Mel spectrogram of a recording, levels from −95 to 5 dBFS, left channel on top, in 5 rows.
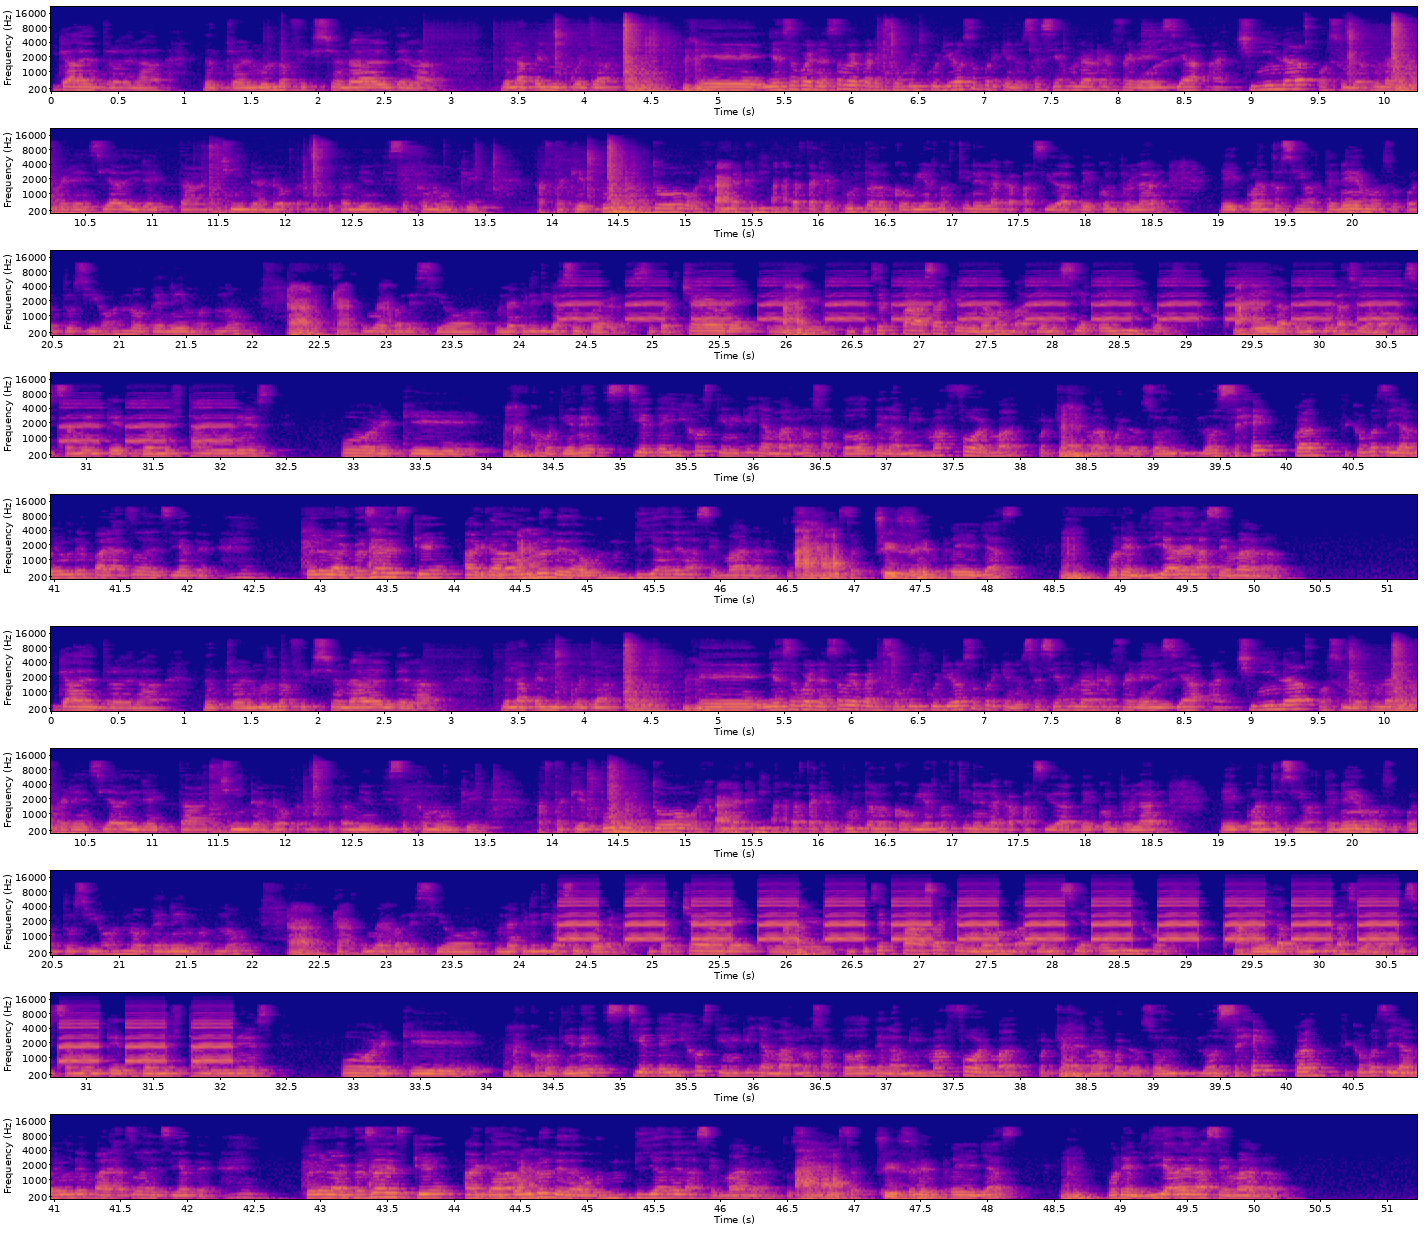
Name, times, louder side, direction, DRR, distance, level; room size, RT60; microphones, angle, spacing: voice 1, 0.0-2.9 3.4-4.3 4.8-22.3 22.6-28.9 29.5-32.4 32.9-42.6 42.9-47.0 47.4-48.2 48.9-50.2, right 1 dB, ahead, -1 dB, 0.4 m, -36 dB
sound 1, 1.7-1.9 3.8-5.3 6.2-6.4 8.2-8.3 9.3-9.4 9.7-12.3 13.0-13.1 13.6-13.7 14.3-16.1, left 1 dB, 40° left, 0.7 m, -31 dB
voice 2, 22.2-23.1 26.0-26.2 29.3-29.6 34.1-34.3 38.3-38.5 44.3-44.7 46.5-46.9 47.2-47.5 48.5-48.8, left 2 dB, 75° left, 6 dB, 0.8 m, -33 dB
Alarm, 24.3-32.1, right 8 dB, 80° right, 0.4 m, -36 dB
4.0 x 2.7 x 3.9 m, 0.37 s
head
